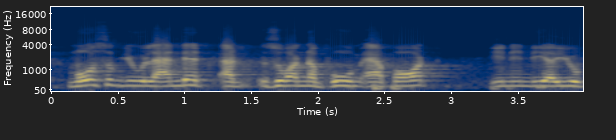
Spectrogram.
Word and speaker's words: Suvarnabhumi: Our language, Thai language, most of you landed at Suvarnabhumi airport. In India, you pronounce as Suvarnabhumi. In Thailand, we pronounce as Suvarnabhumi.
